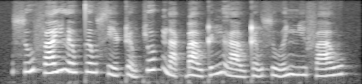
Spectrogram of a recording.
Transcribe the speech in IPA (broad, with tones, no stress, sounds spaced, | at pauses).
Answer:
s u˧˥ f aː˧˥ j l ə˧ w t̪ ə˧ w s i˨˩˦ ə̯ ʈ ə˨˩˨ w c o˦˥ k̚ n a˨˩ k̚ ɓ a˨˩ w ʈ ɨ˧˥ ŋ ɣ aː˨˩ w ʈ ə˨˩˦ w s u˨˩˦ ə̯ ɲ i˧ f a˧˥ w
